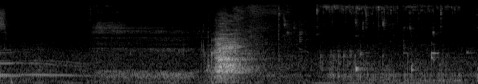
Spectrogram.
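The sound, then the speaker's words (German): Riesling wine (Weingut Johanneshof Eser, Rheingau, Rüdesheimer Berg Rottland 2005, Großes Gewächs) pours briefly into a glass, a short gurgling splash lasting about half a second in the middle, set against a low steady background hiss with a few faint clinks afterward. “Ich habe mir einen Cowboy-Schluck eingeschenkt.”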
